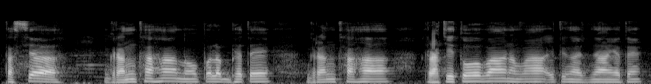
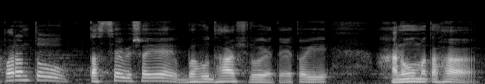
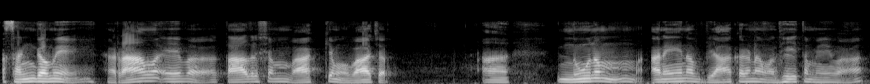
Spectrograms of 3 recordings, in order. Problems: background conversations at intervals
